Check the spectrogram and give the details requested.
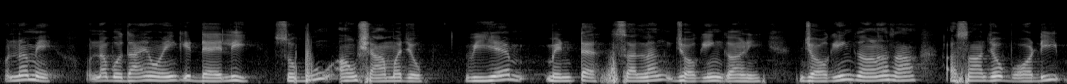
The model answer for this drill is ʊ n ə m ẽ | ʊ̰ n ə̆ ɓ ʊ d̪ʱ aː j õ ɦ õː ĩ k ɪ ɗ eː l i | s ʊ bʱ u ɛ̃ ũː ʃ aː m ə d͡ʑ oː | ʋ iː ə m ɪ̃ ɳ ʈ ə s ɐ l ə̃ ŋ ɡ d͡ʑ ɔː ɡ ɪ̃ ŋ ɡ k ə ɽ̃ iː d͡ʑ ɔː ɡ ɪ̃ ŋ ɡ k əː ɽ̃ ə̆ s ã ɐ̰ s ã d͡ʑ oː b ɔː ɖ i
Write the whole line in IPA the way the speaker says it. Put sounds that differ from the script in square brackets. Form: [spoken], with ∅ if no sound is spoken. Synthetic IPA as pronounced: ʊ n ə m ẽ | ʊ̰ n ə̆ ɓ ʊ d̪ʱ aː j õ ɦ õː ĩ k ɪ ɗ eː l i | s ʊ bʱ u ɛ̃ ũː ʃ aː m ə d͡ʑ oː | ʋ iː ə m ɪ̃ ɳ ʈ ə s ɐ l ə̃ ŋ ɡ d͡ʑ ɔː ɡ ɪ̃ ŋ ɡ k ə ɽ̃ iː d͡ʑ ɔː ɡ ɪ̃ ŋ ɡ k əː ɽ̃ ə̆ s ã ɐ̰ s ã d͡ʑ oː b ɔː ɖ i

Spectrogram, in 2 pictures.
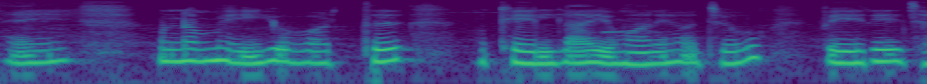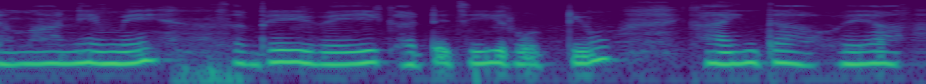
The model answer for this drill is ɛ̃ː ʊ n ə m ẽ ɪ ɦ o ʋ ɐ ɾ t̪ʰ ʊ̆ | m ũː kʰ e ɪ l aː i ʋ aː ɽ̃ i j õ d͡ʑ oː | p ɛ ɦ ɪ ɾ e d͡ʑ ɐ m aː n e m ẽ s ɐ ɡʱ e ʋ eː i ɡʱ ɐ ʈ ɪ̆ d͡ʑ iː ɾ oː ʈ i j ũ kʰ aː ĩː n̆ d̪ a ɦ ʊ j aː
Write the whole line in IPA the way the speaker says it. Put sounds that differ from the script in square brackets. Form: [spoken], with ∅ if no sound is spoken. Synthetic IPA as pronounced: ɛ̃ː ʊ n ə m ẽ ɪ ɦ o ʋ ɐ ɾ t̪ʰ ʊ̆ | m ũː kʰ e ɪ l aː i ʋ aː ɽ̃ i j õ d͡ʑ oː | p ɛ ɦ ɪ ɾ e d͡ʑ ɐ m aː n e m ẽ s ɐ [bʱ] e ʋ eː i ɡʱ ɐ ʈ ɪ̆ d͡ʑ iː ɾ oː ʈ i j ũ kʰ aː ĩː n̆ d̪ a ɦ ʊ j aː

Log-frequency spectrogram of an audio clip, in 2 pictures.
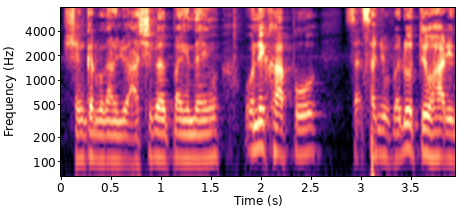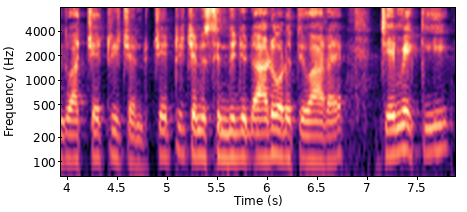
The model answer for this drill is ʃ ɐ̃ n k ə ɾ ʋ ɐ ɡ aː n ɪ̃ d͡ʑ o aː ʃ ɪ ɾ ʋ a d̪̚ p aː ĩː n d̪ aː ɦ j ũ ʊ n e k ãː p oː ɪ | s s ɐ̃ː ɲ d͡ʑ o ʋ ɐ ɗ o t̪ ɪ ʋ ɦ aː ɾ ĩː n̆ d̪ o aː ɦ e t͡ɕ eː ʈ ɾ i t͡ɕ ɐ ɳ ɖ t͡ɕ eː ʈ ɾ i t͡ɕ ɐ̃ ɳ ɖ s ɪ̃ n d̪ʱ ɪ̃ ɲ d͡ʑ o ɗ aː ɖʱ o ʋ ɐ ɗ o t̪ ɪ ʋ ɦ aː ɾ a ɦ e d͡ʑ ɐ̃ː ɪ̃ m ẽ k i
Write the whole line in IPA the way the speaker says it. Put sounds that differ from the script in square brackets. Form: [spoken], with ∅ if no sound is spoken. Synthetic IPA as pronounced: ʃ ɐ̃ [ŋ] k ə ɾ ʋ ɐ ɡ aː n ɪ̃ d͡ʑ o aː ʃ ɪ ɾ ʋ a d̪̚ p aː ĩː n d̪ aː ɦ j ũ ʊ n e [kʰ] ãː p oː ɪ | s s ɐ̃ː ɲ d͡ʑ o ʋ ɐ ɗ o t̪ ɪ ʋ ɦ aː ɾ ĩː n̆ d̪ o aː ɦ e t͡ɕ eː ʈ ɾ i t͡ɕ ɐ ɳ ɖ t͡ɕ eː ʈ ɾ i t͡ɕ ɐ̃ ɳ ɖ s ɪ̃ n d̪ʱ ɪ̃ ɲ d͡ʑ o ɗ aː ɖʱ o ʋ ɐ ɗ o t̪ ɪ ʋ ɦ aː ɾ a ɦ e d͡ʑ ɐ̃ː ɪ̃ m ẽ k i

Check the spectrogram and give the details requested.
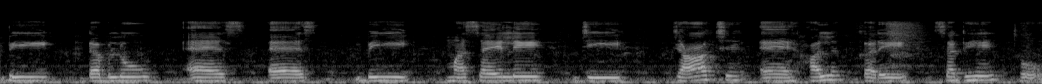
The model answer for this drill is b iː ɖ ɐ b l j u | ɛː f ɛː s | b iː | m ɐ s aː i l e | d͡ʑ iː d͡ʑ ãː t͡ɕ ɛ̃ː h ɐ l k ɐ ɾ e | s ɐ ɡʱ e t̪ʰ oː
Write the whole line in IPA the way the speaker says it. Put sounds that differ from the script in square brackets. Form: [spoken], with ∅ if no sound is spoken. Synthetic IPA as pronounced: b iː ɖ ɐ b l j u | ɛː [s] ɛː s | b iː | m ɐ s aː [ɪ] l e | d͡ʑ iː d͡ʑ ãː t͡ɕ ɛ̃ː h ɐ l k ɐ ɾ e | s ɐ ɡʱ e t̪ʰ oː

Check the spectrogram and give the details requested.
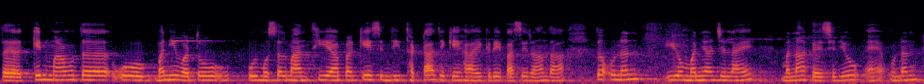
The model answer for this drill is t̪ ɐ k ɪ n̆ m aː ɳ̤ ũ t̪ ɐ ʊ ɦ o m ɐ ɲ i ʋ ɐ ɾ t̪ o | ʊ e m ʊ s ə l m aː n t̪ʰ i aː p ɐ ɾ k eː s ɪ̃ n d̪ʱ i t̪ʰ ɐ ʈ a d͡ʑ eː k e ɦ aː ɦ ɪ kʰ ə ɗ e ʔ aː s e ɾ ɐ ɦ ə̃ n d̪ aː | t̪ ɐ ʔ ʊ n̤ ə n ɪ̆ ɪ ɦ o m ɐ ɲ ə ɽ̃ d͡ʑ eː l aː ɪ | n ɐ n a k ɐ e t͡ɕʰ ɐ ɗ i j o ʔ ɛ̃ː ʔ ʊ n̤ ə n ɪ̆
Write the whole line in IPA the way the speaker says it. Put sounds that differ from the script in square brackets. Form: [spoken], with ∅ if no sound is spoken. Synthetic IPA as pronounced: t̪ ɐ k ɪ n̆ m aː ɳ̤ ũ t̪ ɐ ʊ ɦ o m ɐ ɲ i ʋ ɐ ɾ t̪ o | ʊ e m ʊ s ə l m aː n t̪ʰ i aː p ɐ ɾ k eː s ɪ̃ n d̪ʱ i t̪ʰ ɐ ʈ a d͡ʑ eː k e ɦ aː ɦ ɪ [k] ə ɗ e [p] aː s e ɾ ɐ ɦ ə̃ n d̪ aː | t̪ ɐ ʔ ʊ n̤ ə n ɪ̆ ɪ ɦ o m ɐ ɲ ə ɽ̃ d͡ʑ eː l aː ɪ | [m] ɐ n a k ɐ e t͡ɕʰ ɐ ɗ i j o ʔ ɛ̃ː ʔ ʊ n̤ ə n ɪ̆

